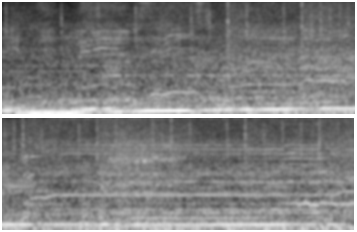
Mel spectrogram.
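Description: Upgraded car in a video game accelerating, engine pitch climbing through rising revs then holding a steady high drone, close and continuous.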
